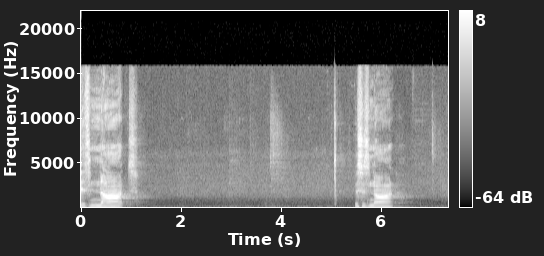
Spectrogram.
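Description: A man speaks slowly and solemnly through a microphone, with long pauses.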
